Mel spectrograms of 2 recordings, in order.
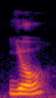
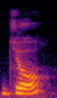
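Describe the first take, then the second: First: The first consonant is soft, teeth apart. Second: The first consonant is buzzy, teeth touching. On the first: The speaker calls it wrong. "the incorrect way of saying yo and ella would be yo and ella" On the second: The speaker calls it right. "the way that usually Spanish speakers pronounce it"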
